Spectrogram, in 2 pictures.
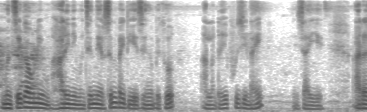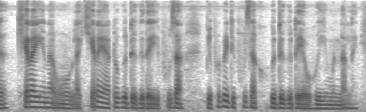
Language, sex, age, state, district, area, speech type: Bodo, male, 30-45, Assam, Udalguri, rural, spontaneous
